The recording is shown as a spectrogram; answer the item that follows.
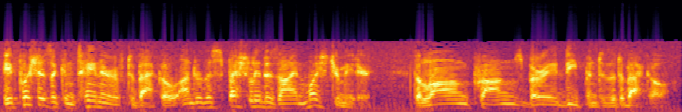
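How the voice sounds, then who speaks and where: A man narrating a 1950s television commercial as announcer, in an emphatic, polished sales-pitch manner. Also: expressive, fairly quick. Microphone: voice-over for filmed commercial. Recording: dull, noisy 1950s broadcast recording.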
